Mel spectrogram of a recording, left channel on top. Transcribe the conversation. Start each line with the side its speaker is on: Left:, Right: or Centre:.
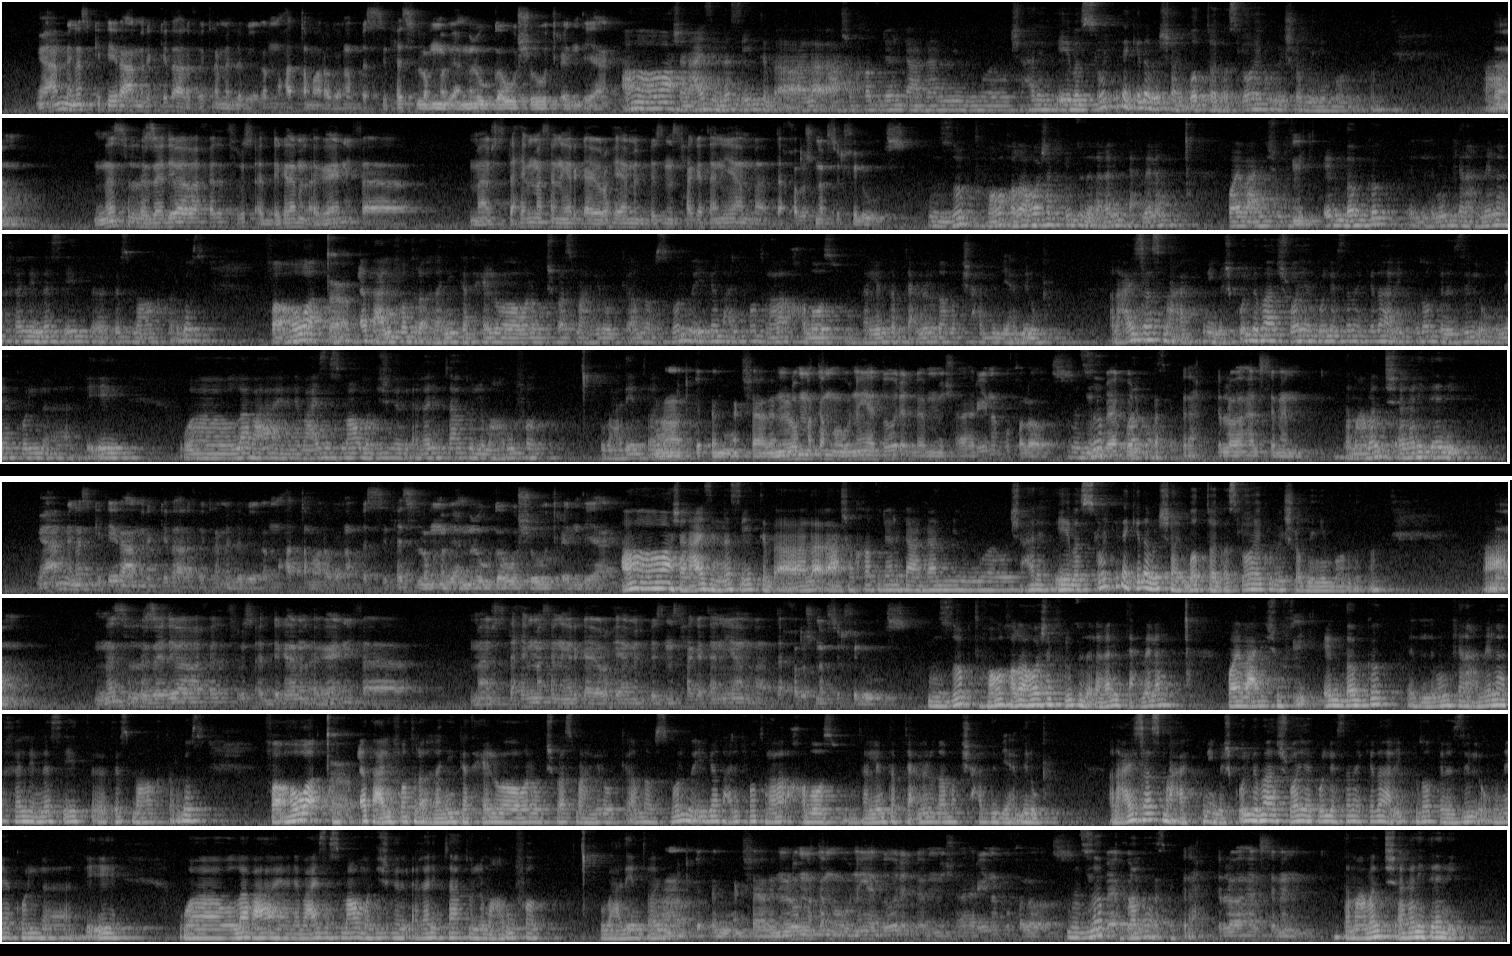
Left: يا عم ناس كتير عملت كده على فكرة من اللي بيغنوا حتى مهرجانات بس تحس ان هم بيعملوا جو شو ترند يعني
Right: اه اه اه، عشان عايز الناس ايه تبقى لا عشان خاطر يرجع غني و- ومش عارف ايه بس هو كده كده مش هيبطل اصل هو هياكل ويشرب منين برضه فاهم ف-
Left: فالناس اللي زي دي بقى, بقى خدت فلوس قد كده من الأغاني فما يستحيل مثلا يرجع يروح يعمل بيزنس حاجة تانية ما تدخلوش نفس الفلوس
Right: بالظبط فهو خلاص هو شاف فلوس اللي الاغاني بتعملها فهو يبقى عايز يشوف
Left: م،
Right: ايه إيه الضجه اللي ممكن اعملها تخلي الناس ايه ت- تسمع اكتر بس فهو
Left: ف اه
Right: جت عليه فتره اغانيه كانت حلوه وانا ما كنتش بسمع غيره والكلام ده بس برضه ايه جت عليه فتره لا خلاص انت اللي انت بتعمله ده ما فيش حد بيعمله انا عايز اسمع اغاني مش كل بقى شويه كل سنه كده عليك بتقعد تنزل لي اغنيه كل قد ايه و- والله بقى يعني بقى عايز اسمعه مفيش غير الاغاني بتاعته اللي معروفه وبعدين طيب
Left: أتفق معاك فعلا اللي هم كام أغنية دول اللي مشهرينك وخلاص
Right: بالظبط
Left: والباقي
Right: خلاص
Left: كله
Right: انت
Left: اللي هو هلس منه
Right: انت ما عملتش اغاني تاني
